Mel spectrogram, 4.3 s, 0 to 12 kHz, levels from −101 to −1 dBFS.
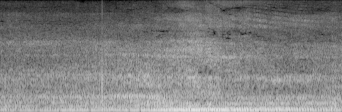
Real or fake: fake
